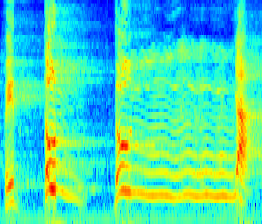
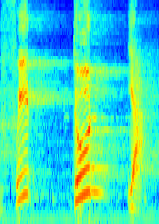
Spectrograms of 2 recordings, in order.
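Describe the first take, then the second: First: The sound before dunya is blurred into a nasal. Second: The d before dunya is pronounced clearly. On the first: The matter is murky and unclear. The speaker calls it wrong. "Bukan berengengeng" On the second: The matter is clear and transparent. The speaker calls it right. "Dibaca idhar"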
